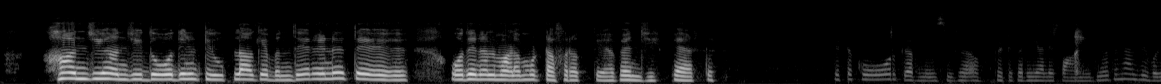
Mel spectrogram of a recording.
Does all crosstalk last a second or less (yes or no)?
yes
